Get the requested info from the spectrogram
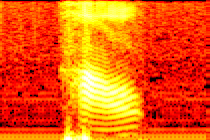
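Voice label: "hao3", Chinese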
